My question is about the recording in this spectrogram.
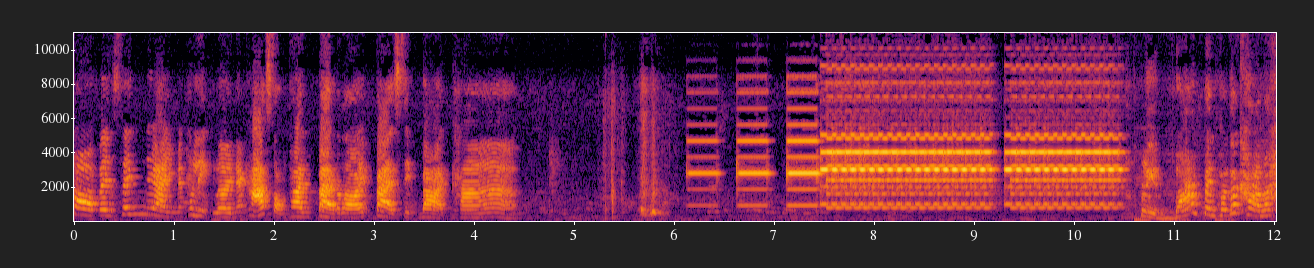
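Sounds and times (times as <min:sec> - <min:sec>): telephone ringing tone: 0:06.2 - 0:10.6.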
